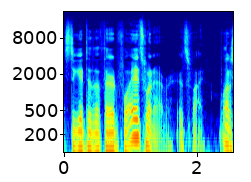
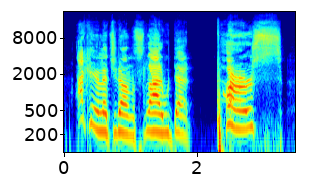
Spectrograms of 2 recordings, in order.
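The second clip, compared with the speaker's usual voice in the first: loud, very high, exaggerated mock attendant voice; 9 semitones higher, 5 dB louder than usual. Retelling what the slide attendant said about the purse: imitating an exaggerated delivery. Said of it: "it was so exaggerated".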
